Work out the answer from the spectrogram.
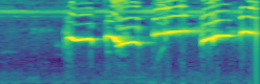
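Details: Oriental magpie-robin in morning song, a lure for birds reluctant to sing: a quick string of four or five bright whistled notes, some flat, some rising, after a brief silence.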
